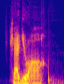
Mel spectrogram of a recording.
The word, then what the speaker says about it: Jaguar: You said it wrong again. Jaguar.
